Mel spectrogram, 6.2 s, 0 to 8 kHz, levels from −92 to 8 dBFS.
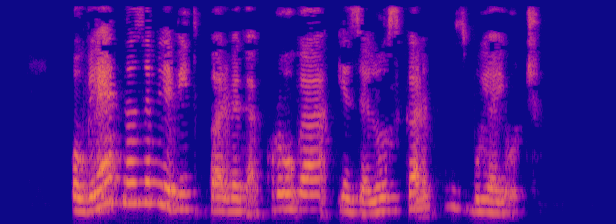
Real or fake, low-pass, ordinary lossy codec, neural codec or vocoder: fake; 7.2 kHz; MP3, 32 kbps; vocoder, 44.1 kHz, 128 mel bands, Pupu-Vocoder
